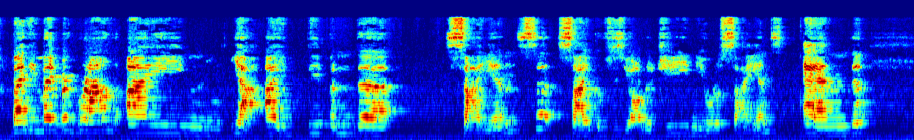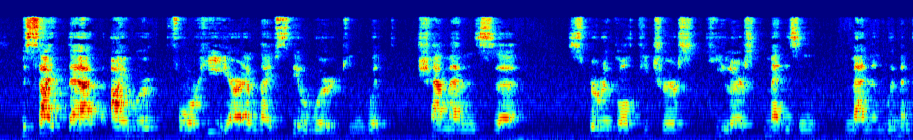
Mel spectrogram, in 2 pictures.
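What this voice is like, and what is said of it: Italian-accented English. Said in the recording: “I was born in Italy and moved to Canada a few years, years ago, so um, yeah, you will hear a bit of an accent.”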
